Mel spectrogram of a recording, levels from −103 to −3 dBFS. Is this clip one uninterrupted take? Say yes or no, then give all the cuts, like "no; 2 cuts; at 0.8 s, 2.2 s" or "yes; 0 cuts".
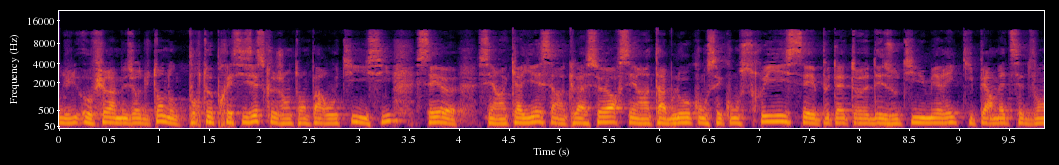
yes; 0 cuts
